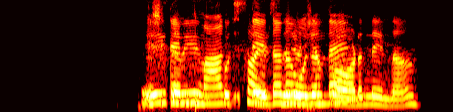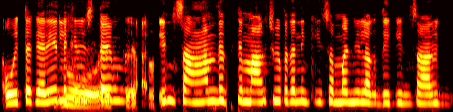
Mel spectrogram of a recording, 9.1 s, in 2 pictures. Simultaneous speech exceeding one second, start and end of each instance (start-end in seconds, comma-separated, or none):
1.4-3.5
